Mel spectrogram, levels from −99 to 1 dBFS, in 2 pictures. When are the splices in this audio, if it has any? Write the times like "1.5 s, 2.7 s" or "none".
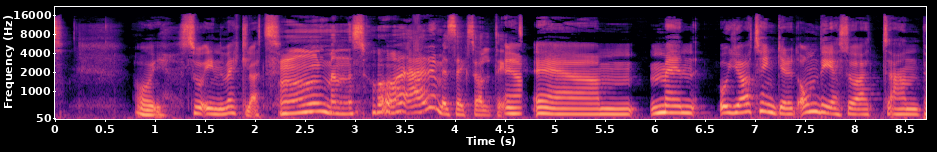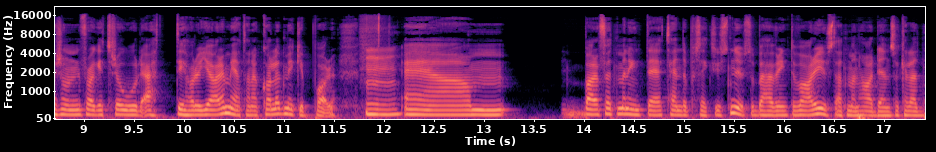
4.6 s, 11.8 s, 13.8 s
